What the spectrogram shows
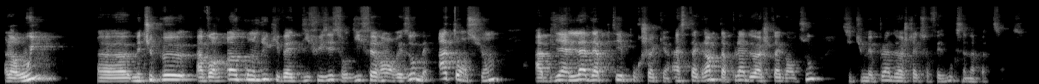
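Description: In roomy webinar audio, a man speaking Belgian French with a Liège accent fields audience questions live. He runs a digital agency and comes across as talkative and supportive, with a high, quick voice and many hesitations.

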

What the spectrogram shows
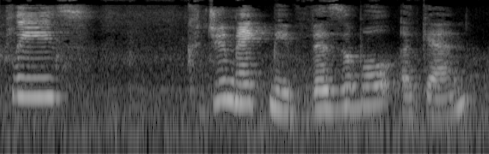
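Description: Woman voicing a sweet, high-pitched young possum. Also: very animated, a little slow, far from the mic, a little hiss or hum. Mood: pleading. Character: young invisible possum, sweet, polite and brave.

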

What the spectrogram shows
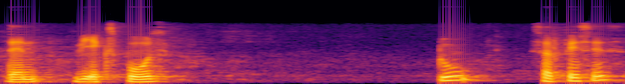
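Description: A man's animated, husky, mid-range voice carries a structural engineering lecture on a whiteboard screen recording. He talks in short, measured, halting phrases, and the sound quality is dull and lo-fi.

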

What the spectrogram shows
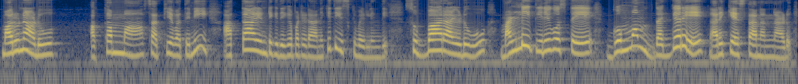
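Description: Andhra Telugu woman, fairly high voice, story-reading lecturer. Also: lively intonation, moderate pace, darkish tone. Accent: Telugu regional (Andhra).

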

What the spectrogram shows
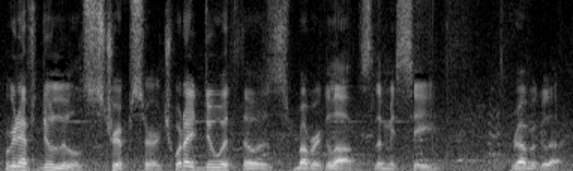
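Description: A comedian playing a sarcastic, leering airport guard. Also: male voice, lowish voice, animated, a little fast, slight background noise, close to an everyday voice. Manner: sarcastic, interrogating, mock-official. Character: pushy, leering male airport security guard. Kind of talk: comedic character monologue.

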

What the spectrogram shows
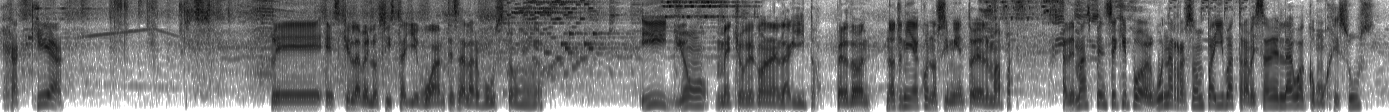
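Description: Young Mexican male streamer, teasing and excitable, high pitched, clear game music underneath. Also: moderate pace. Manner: joking, excitable, teasing teammates. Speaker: gaming streamer. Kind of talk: casual gameplay commentary.

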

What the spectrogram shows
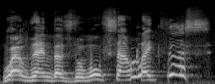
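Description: A man's voice: sits high, wildly swooping pitch, measured pace, very noisy, heavily acted. A man playing a big, silly, happy-go-lucky wolf on a children's stage, talking playfully to the kids. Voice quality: playful, jumps into animal sounds. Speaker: live stage performer. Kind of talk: live children's theater. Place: stage before a child audience.

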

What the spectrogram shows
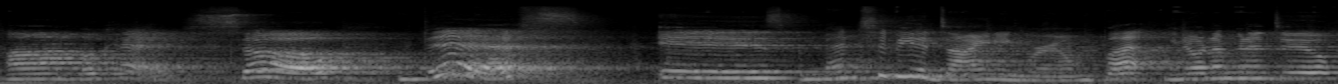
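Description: A woman's voice: high-pitched, lively intonation, unhurried. Sing-song young woman in an echoey empty home. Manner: chatty, sing-song, many "like"s. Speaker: vlogger giving a home tour. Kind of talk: casual vlog walkthrough. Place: large empty apartment. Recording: very echoey empty rooms with music. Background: music from house speakers.

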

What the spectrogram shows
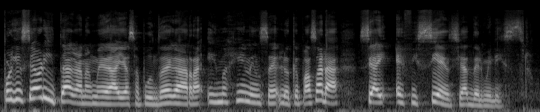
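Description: Lively young woman news presenter. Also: fairly high pitch, fast. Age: young adult. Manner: lively and teasing. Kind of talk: scripted satirical news reading. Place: TV news studio. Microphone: lapel mic.

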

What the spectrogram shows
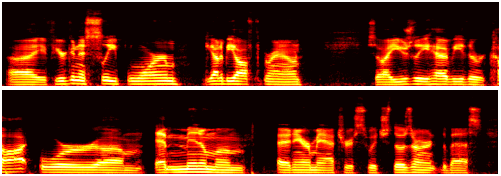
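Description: A man's voice: medium pitch, level tone, normal speed, a bit bright, clean tone, dry recording. A man in his thirties, chatty and plain-spoken with lots of "uh" and "um", giving camping gear advice outdoors at a campsite and talking into a handheld camera. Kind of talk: casual outdoor gear talk.

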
